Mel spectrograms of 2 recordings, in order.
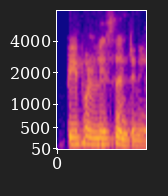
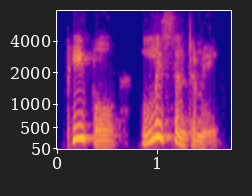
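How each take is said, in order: First: The pitch stays flat across the phrase. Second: The pitch rises and falls across the phrase. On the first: The speaker calls it wrong. "It's not" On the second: The speaker calls it right. "if you listen to me"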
